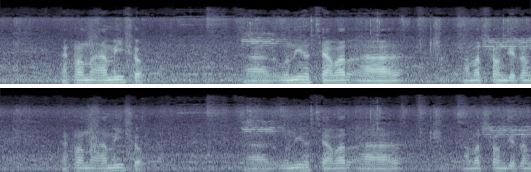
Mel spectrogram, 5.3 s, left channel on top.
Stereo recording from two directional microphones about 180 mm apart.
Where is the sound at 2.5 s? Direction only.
5° left (ahead or behind).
